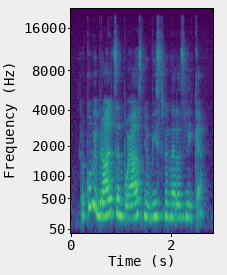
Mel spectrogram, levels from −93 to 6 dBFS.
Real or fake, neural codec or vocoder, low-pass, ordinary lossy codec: fake; vocoder, 48 kHz, 128 mel bands, Vocos; 19.8 kHz; none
